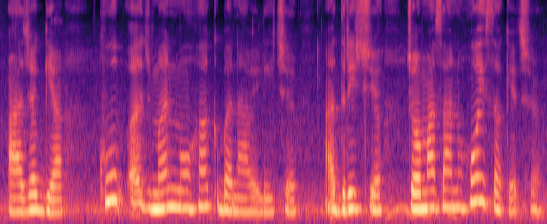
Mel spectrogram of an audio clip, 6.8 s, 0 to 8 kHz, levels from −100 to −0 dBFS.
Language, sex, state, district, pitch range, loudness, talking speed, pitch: Gujarati, female, Gujarat, Valsad, 200-230 Hz, -16 LUFS, 105 wpm, 215 Hz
